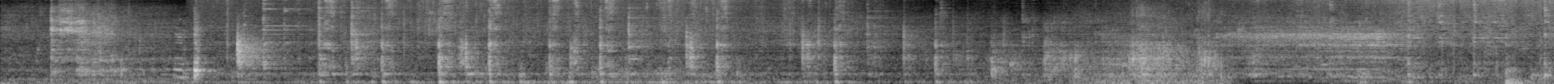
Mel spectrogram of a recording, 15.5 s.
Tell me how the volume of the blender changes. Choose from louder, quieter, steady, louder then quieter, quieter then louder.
louder then quieter.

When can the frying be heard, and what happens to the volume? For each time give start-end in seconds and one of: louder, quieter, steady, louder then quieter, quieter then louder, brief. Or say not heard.
0.0-15.5 quieter then louder.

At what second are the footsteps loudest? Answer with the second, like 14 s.
11 s.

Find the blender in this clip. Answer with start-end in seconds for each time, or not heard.
11.0-15.5.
